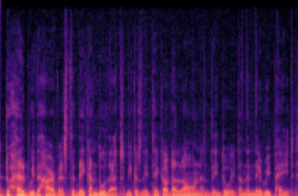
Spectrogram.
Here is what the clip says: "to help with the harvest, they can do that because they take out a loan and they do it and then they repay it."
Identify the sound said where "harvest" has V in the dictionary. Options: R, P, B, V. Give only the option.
V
